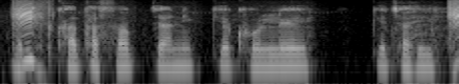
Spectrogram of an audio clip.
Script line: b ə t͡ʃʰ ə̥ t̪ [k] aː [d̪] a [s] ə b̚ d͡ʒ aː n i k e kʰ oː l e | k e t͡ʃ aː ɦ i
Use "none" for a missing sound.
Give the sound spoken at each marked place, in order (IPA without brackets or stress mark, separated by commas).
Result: kʰ, t̪, s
